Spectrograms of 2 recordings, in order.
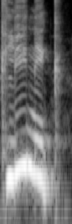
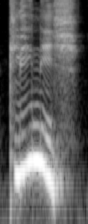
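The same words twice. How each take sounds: First: The word ends with a k sound. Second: The word ends with a ch sound. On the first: The speaker calls it right. "statt Klinik" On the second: The speaker calls it wrong. "die wollen ein CH sagen, wo es nicht geht"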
